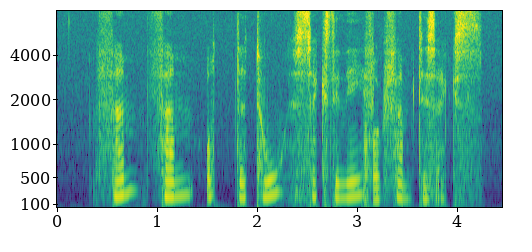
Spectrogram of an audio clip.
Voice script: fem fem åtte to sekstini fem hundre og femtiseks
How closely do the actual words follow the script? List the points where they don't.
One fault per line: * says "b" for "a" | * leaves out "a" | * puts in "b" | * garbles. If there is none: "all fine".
* leaves out "fem hundre"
